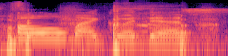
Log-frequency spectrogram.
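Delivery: mock shock. Real, not acted. Co-host shocked by swear.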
